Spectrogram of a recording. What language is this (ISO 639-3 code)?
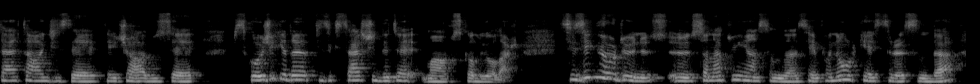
tur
